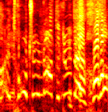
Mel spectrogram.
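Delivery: put-on menacing, dictatorial cartoon mouse voice. Imitating Mickey Mouse portrayed as a dictator: Mickey Mouse as menacing dictator. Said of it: "They portray Mickey as this, like, dictator".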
